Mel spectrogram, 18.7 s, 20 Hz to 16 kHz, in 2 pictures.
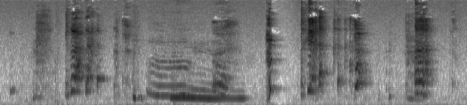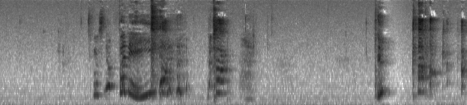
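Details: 9-month-old baby laughs loudly at his mother's hiccups; repeated sharp, abrupt hiccup sounds, each drawing loud infant belly laughter: ordinary adult hiccups.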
